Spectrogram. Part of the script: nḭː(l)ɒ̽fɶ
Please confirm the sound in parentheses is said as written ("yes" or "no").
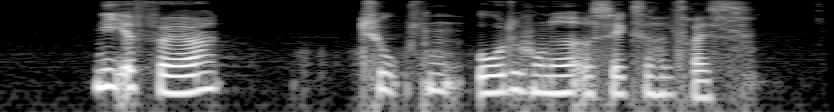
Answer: no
